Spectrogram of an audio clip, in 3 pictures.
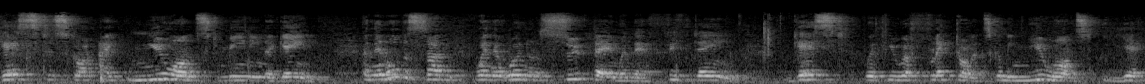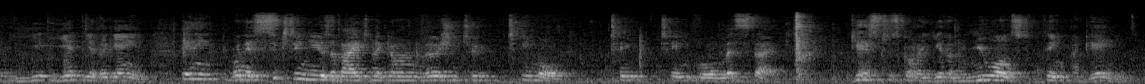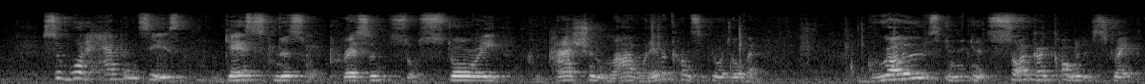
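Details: Adult male keynote speaker with a self-reported stutter who finds microphones scary, speaking at a conference; stuttering.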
